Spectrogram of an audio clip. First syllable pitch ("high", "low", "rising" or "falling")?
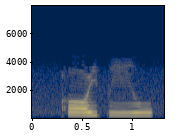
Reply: high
